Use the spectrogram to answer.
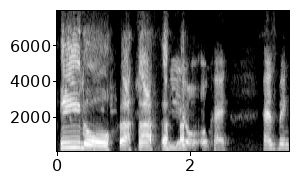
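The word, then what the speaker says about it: Cheatle: It's Cheadle.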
